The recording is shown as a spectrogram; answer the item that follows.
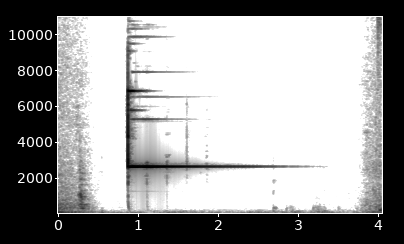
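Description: A single high, bell-like ding, struck once about a second in and ringing away over about two seconds, with silence around it: a chime effect marking a title card.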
